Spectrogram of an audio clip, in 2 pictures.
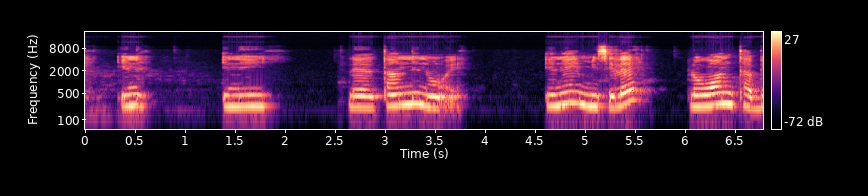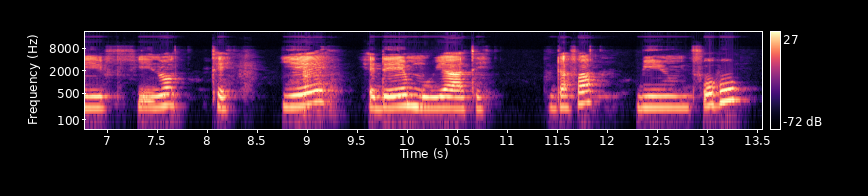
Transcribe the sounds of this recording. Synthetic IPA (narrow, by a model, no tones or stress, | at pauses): ʔɪn | ɪnɪ | leːlt̪ɐnːɪnoːʔɛ̰ | ɪnɪmɪsɪlɛ | lɔwɔnt̪ɐbiːfḭnɔt̪ʰːɛ | jeː | hɛd̪eːmːʊjaːt̪ɛ | d̪ɐfɐ | biːɱfɔɦʊ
